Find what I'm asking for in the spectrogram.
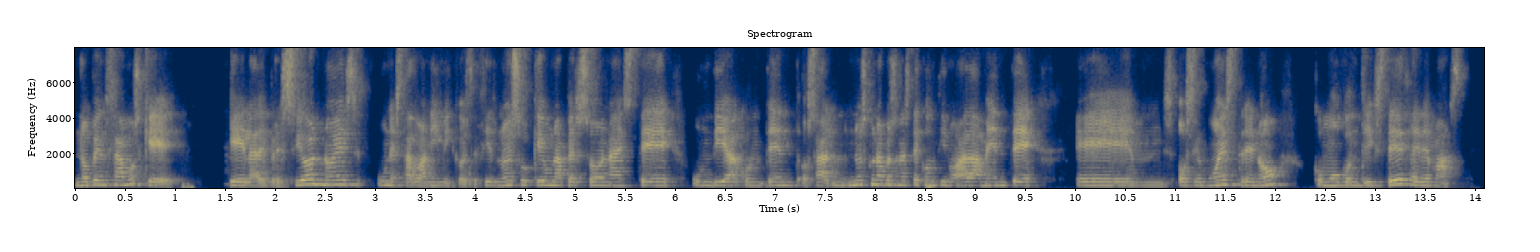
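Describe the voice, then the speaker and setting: A woman's voice: medium pitch, fairly even intonation, moderate pace, pushed and bright, roomy sound. A woman on a webinar panel explaining her points, often closing them with a questioning tag.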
